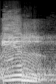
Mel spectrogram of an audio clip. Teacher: اب را ساکن پہلے زیر را باریک ہوگا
